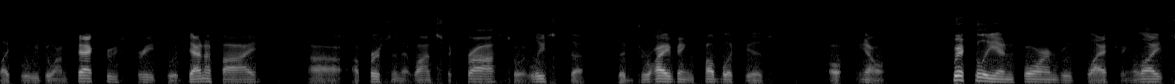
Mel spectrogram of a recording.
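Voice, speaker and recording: A man with a plain, everyday voice, medium pitch and ordinary pitch variation, moving at a moderate pace in a dry, close sound with no echo. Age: 60s. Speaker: city council candidate. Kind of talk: interview. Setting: outdoors by a river and falls.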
